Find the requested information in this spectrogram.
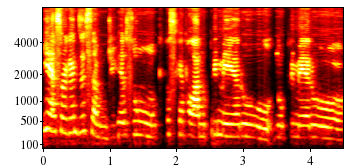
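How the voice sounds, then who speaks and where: At a moderate pace, a woman talks in an unremarkable speaking voice. Her pitch is fairly high, with ordinary pitch variation. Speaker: university lecturer. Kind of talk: online lecture.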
